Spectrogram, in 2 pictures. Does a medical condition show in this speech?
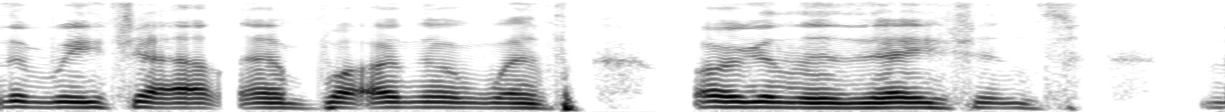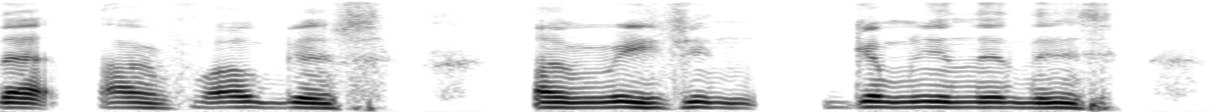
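Yes: ALS; speaks in full sentences.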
